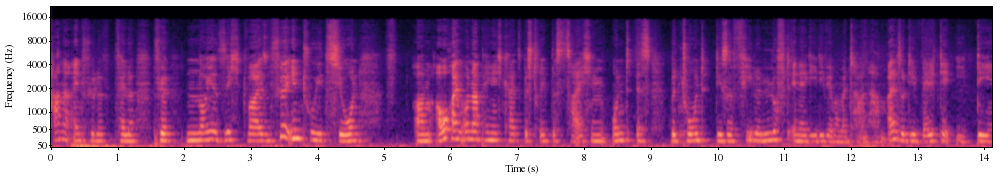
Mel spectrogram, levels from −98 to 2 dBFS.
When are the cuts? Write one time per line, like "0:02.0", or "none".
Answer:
none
